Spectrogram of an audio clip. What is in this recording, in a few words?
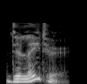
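"delator", British English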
